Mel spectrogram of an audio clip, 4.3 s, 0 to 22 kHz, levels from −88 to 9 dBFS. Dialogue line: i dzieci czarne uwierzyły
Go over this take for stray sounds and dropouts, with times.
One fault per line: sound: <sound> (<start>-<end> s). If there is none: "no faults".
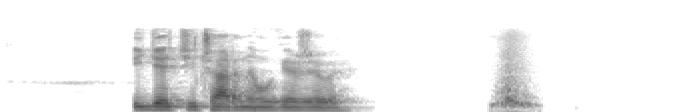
sound: whoosh (3.0-3.4 s)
